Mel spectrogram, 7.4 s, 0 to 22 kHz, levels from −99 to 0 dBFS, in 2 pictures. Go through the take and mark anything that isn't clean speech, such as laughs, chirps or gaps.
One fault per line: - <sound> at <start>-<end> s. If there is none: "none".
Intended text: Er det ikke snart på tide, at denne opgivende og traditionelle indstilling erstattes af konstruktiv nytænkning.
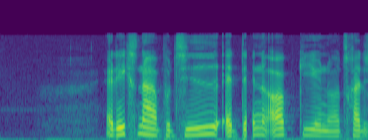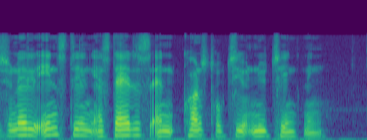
- dropout at 2.5-2.5 s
